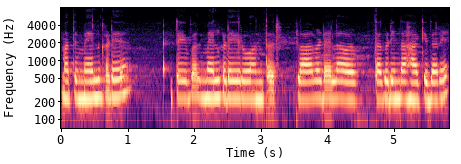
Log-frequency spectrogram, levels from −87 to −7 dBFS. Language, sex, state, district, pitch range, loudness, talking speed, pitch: Kannada, female, Karnataka, Koppal, 220-230 Hz, -12 LUFS, 105 wpm, 225 Hz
